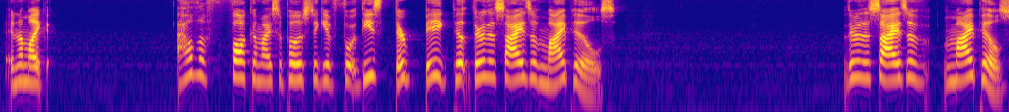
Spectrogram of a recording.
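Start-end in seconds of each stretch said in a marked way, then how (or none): 1.8-10.1 high, slowing, incredulous complaint; exasperated disbelief. Retold or imitated. Telling the vet receptionist about the pills, exasperated and high. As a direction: spell out how impossible this is. Retelling disbelief at pill size.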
